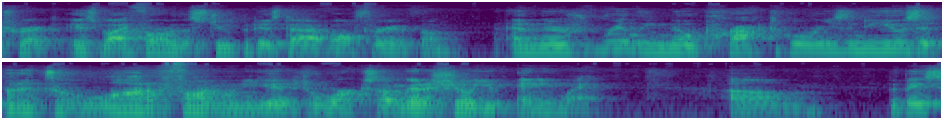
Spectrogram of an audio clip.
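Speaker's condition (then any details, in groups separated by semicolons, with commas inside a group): No condition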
